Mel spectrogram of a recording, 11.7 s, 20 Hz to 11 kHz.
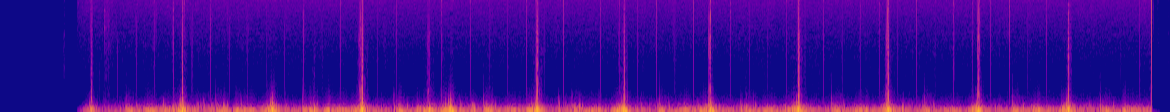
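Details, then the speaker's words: Mitral stenosis: regular heartbeat near 67 per minute with a loud first heart sound and a low, rumbling mid-diastolic murmur. "Just remember, it's a mid-diastolic murmur. All right, this is a murmur of mitral stenosis."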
